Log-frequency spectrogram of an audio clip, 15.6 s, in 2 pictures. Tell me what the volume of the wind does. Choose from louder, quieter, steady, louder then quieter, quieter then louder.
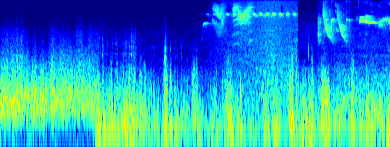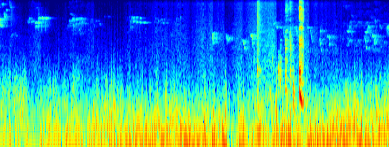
quieter then louder.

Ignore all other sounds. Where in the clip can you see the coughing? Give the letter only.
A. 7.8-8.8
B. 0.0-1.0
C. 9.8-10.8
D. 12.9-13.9
D.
